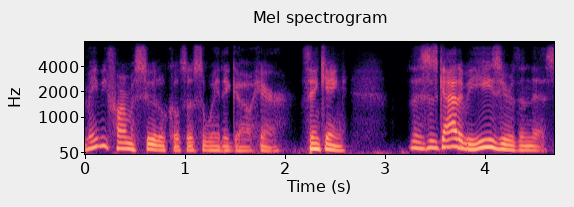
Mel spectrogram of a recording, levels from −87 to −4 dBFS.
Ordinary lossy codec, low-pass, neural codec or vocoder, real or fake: Opus, 32 kbps; 7.2 kHz; codec, 24 kHz, 0.9 kbps, DualCodec; fake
